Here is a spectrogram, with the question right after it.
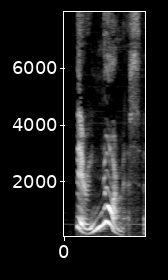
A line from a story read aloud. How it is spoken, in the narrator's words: Adolphus yelped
